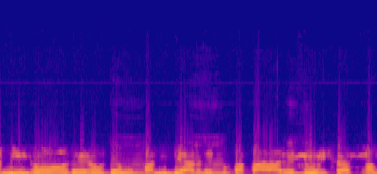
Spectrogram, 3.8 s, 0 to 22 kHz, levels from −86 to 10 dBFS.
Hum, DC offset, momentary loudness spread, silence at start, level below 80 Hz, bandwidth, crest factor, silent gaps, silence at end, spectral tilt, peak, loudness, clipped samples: none; under 0.1%; 4 LU; 0 s; -42 dBFS; 5.4 kHz; 12 dB; none; 0 s; -9 dB/octave; -6 dBFS; -18 LUFS; under 0.1%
